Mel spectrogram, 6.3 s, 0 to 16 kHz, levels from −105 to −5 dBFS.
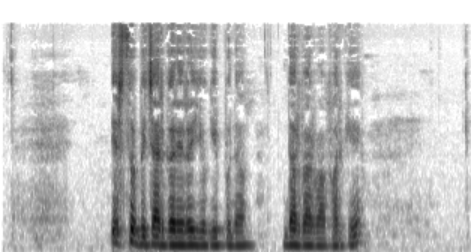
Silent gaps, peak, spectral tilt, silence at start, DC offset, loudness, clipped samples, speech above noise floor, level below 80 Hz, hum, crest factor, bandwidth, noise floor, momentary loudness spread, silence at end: none; -2 dBFS; -5 dB/octave; 1.5 s; under 0.1%; -21 LUFS; under 0.1%; 52 dB; -52 dBFS; none; 20 dB; 11.5 kHz; -72 dBFS; 13 LU; 1.45 s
